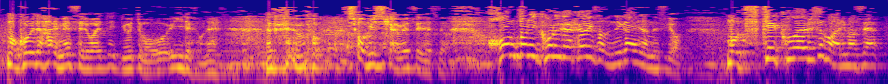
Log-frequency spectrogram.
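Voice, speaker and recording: A man pastor with a Kansai accent, preaching a sermon in a chatty, animated way, with many asides to the congregation. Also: high voice, fast talker, lo-fi sound, a loud crowd. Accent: Kansai Japanese.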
